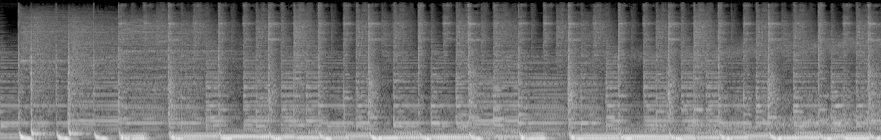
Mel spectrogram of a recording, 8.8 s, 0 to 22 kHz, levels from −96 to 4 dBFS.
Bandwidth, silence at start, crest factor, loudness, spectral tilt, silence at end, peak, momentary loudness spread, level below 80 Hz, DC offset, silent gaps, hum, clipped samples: over 20 kHz; 0 s; 14 dB; -18 LUFS; -5 dB/octave; 0 s; -2 dBFS; 3 LU; -18 dBFS; under 0.1%; none; none; under 0.1%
